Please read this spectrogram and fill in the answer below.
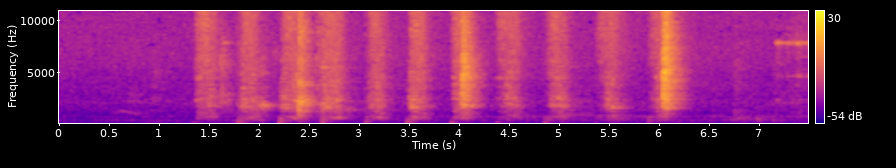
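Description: A cat pawing and scratching at a door, a run of short rasping strokes about three a second that starts just over a second in, the last and loudest near the end. It is the burying motion a cat makes to cover food it refuses to eat.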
